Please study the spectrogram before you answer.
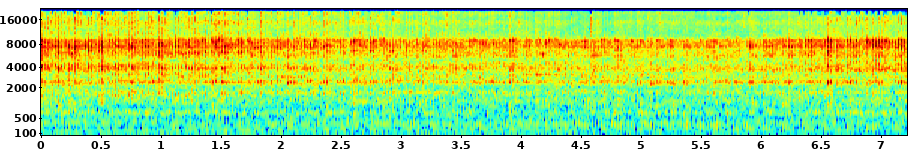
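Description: Scooter idles with a rough, uneven rattle and faint irregular knocking over a busy buzz; something's off, but the exact cause isn't clear.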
